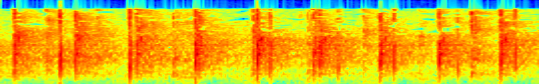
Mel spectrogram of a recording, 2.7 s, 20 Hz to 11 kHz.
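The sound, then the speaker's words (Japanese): A group applauds with brisk, sharp claps that overlap into a steady, moderately loud patter, with no voices over it, celebrating a teacher's 81st birthday. “盛大な拍手でお祝いをさせます”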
